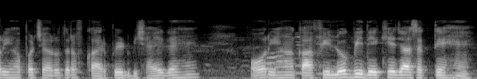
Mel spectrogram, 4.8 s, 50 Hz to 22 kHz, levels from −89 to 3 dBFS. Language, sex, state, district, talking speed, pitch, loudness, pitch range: Hindi, male, Uttar Pradesh, Lucknow, 215 wpm, 135 Hz, -17 LUFS, 125-140 Hz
